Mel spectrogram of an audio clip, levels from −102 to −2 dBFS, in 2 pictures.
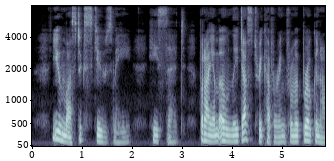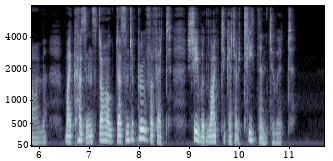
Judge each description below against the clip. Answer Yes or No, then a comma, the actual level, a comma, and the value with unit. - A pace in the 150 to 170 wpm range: Yes, average, 165 wpm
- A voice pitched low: Yes, low, 125 Hz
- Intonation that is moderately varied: Yes, average, 4.4 semitones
